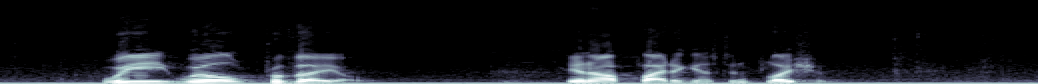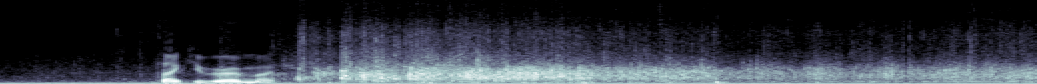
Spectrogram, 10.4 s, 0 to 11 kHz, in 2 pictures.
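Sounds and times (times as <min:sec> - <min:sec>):
low electrical hum: 0:00.0 - 0:10.3
speech: 0:00.5 - 0:01.9, 0:02.8 - 0:04.3, 0:06.0 - 0:07.2
large crowd applauding after a speech: 0:06.6 - 0:10.3.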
